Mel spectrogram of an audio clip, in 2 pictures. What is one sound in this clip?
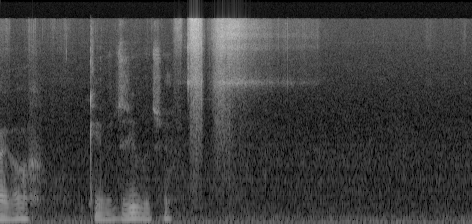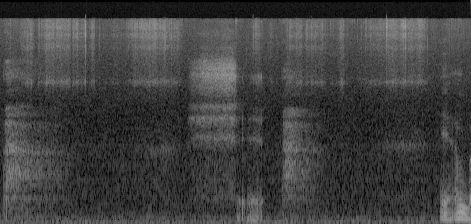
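A young man speaks quietly and close up, in short bursts.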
